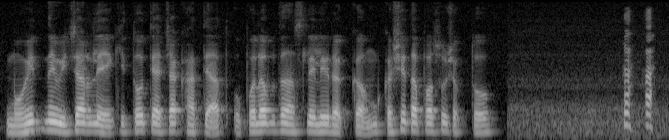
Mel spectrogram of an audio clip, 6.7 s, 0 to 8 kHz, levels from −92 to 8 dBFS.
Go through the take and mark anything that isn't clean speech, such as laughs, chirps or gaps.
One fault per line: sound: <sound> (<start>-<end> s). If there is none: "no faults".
sound: laugh (6.2-6.6 s)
